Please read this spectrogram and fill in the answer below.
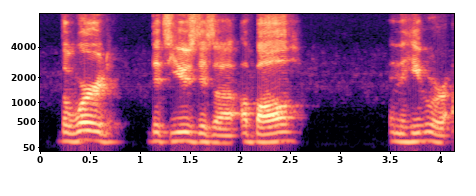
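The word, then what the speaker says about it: אבל: from each other, the word that's used is a ball in the Hebrew, or Abal, Abal, is how you spell it.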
